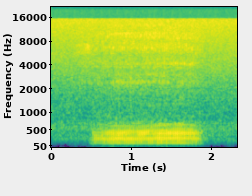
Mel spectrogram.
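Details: French Bulldog snoring indoors: one drawn-out, rumbling, low breath of about one and a half seconds, with a buzzy, layered tone, set against a quiet room.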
